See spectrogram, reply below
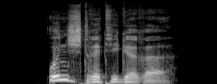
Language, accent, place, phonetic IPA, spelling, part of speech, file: German, Germany, Berlin, [ˈʊnˌʃtʁɪtɪɡəʁə], unstrittigere, adjective, De-unstrittigere.ogg
- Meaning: inflection of unstrittig: 1. strong/mixed nominative/accusative feminine singular comparative degree 2. strong nominative/accusative plural comparative degree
